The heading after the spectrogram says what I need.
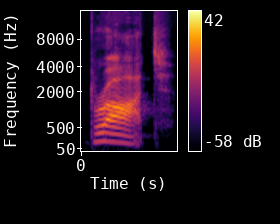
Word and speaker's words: brought: about the pronunciation because we have the o u here here it represents the a sound or a in Father brought just like thought and taught brought okay good yardman is asking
